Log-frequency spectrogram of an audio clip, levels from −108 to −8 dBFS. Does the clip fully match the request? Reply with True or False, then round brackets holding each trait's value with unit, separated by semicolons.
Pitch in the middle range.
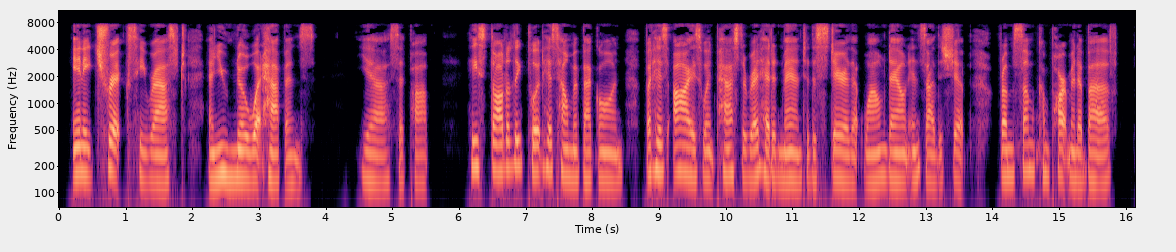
True (145 Hz)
